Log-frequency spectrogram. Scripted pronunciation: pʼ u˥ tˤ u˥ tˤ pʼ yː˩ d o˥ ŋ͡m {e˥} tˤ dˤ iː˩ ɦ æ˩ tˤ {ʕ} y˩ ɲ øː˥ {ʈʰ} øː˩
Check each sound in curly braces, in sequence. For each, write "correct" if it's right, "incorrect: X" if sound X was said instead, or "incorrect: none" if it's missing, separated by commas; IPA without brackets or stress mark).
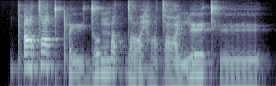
correct, correct, incorrect: tʰ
